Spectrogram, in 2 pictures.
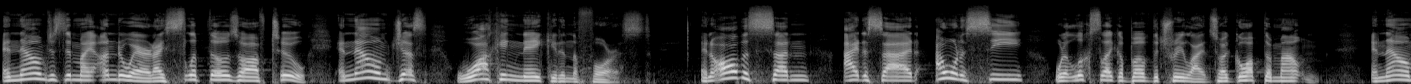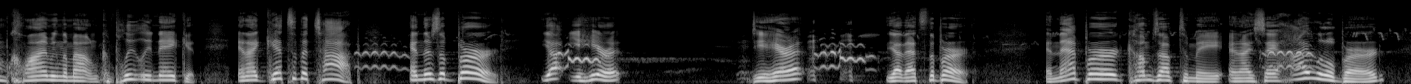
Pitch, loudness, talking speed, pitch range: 195 Hz, -17 LUFS, 190 wpm, 160-225 Hz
